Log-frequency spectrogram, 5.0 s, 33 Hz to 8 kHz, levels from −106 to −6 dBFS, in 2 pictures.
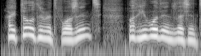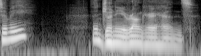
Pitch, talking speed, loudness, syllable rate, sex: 165 Hz, 190 wpm, -20 LUFS, 4.7 syllables/s, male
